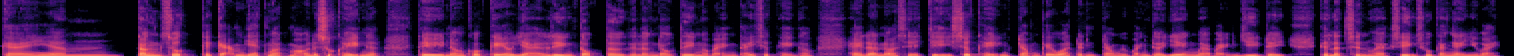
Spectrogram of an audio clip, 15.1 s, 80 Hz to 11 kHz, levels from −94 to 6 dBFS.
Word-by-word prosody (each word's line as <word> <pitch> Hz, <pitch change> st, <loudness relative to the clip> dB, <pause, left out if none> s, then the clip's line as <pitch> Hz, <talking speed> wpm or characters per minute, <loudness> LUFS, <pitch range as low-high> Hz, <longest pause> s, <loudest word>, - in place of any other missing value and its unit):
cái, 155 Hz, +6 st, 0 dB
ờm, 130 Hz, -4 st, -2 dB, 0.2 s
tần 125 Hz, -3 st, +6 dB
suất 175 Hz, +12 st, +3 dB, 0.2 s
cái 180 Hz, -2 st, 0 dB
cảm 140 Hz, +2 st, +1 dB
giác 165 Hz, -2 st, -1 dB
mệt 95 Hz, -4 st, +2 dB
mỏi 100 Hz, +5 st, -1 dB
nó 155 Hz, -, +2 dB
xuất 220 Hz, +8 st, 0 dB
hiện 100 Hz, -1 st, +2 dB
á 135 Hz, 0 st, 0 dB, 0.4 s
thì 95 Hz, -1 st, +5 dB
nó 115 Hz, +8 st, +1 dB
có 155 Hz, 0 st, +1 dB
kéo 155 Hz, +5 st, +4 dB
dài 110 Hz, -, +1 dB
liên 125 Hz, +4 st, +3 dB
tục 100 Hz, -4 st, 0 dB
từ 100 Hz, -2 st, +1 dB
cái 125 Hz, +4 st, -4 dB
lần 105 Hz, -4 st, -2 dB
đầu 95 Hz, 0 st, -1 dB
tiên 120 Hz, +3 st, +1 dB
mà 100 Hz, -, -3 dB
bạn 110 Hz, +2 st, -5 dB
thấy 125 Hz, +4 st, -3 dB
xuất 180 Hz, +3 st, -6 dB
hiện 90 Hz, 0 st, -6 dB
hông? 115 Hz, 0 st, -5 dB, 0.4 s
Hay 135 Hz, +1 st, 0 dB
là 115 Hz, -5 st, +3 dB
nó 115 Hz, +7 st, 0 dB
sẽ 95 Hz, -7 st, -3 dB
chỉ 90 Hz, +1 st, 0 dB
xuất 200 Hz, -, +2 dB
hiện 105 Hz, -, -2 dB
trong 130 Hz, -1 st, -1 dB
cái 150 Hz, +3 st, 0 dB
quá 155 Hz, +1 st, +2 dB
trình 95 Hz, -3 st, -4 dB
trong 120 Hz, +1 st, -2 dB
cái 135 Hz, -, -5 dB
khoảng 115 Hz, +3 st, -4 dB
thời 115 Hz, -7 st, 0 dB
gian 105 Hz, +2 st, +1 dB
mà 90 Hz, -3 st, -1 dB
bạn -, -, -5 dB
duy 125 Hz, +1 st, +1 dB
trì 95 Hz, -2 st, +1 dB, 0.3 s
cái 160 Hz, -3 st, +2 dB
lịch 110 Hz, -6 st, +2 dB
sinh 125 Hz, -2 st, +1 dB
hoạt 95 Hz, -5 st, -1 dB
xuyên 125 Hz, -2 st, +2 dB
suốt 160 Hz, +7 st, -2 dB
cả 120 Hz, -, 0 dB
ngày 105 Hz, -6 st, 0 dB
như 105 Hz, +3 st, -2 dB
vậy? 95 Hz, 0 st, -4 dB
120 Hz, 240 wpm, -25 LUFS, 100-140 Hz, 0.4 s, tần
